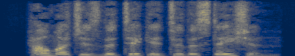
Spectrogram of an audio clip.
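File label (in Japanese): スロー, リスニング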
